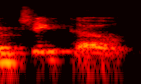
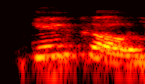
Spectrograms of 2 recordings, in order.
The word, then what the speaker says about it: ginkgo: i pronounce this or is it ginkgo or jinko ginkgo thank you ginkgo ginseng and valerian patients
